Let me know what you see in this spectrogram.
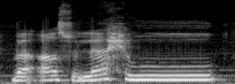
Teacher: سواد کو پر پڑھنا ہے، سواد ہمیشہ ہی پر پڑھا جاتا ہے، اور لام کو لمبا نہیں کرنا، لام کے اوپر زبر ہے اور یہ واو مدہ ہے.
